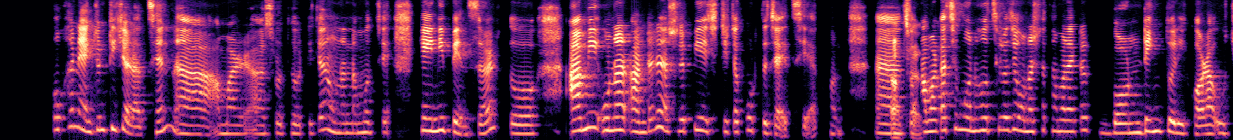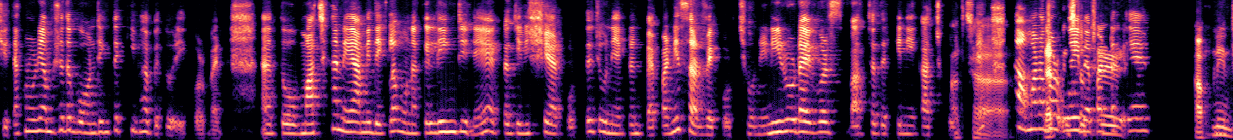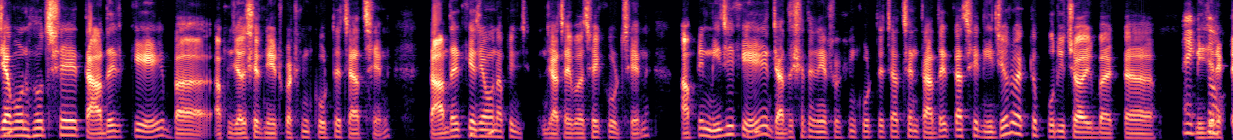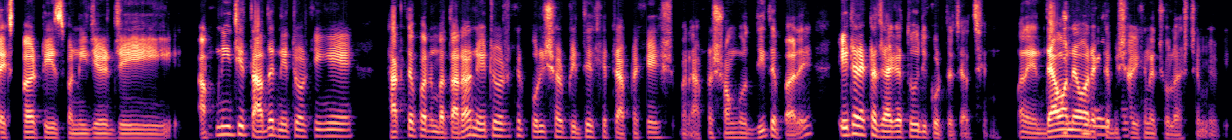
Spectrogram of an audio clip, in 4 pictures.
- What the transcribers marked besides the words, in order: other background noise; in English: "নিউরোডাইভার্স"; in English: "এক্সপার্টাইজ"
- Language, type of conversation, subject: Bengali, podcast, অন্যকে সাহায্য করে আপনি কীভাবে নিজের যোগাযোগবৃত্তকে আরও শক্ত করেন?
